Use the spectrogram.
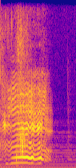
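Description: A Minecraft goat gives a single short, wavering bleat, clear and close, fading out within a second.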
